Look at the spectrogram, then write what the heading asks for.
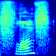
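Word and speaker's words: Flumph: I'm gonna guess a flump. That's right, and that's the correct way to say it.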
